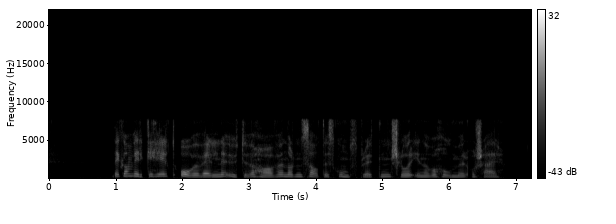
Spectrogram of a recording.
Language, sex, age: Norwegian, female, 29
